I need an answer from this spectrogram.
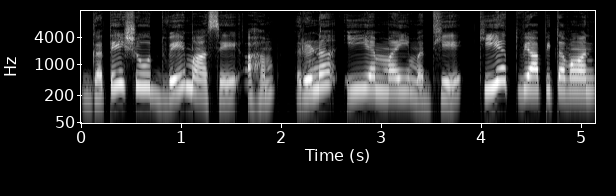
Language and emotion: Sanskrit, neutral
